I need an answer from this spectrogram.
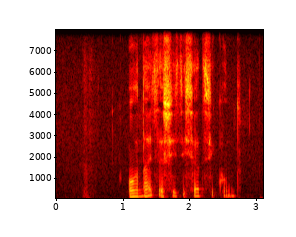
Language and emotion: Russian, neutral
